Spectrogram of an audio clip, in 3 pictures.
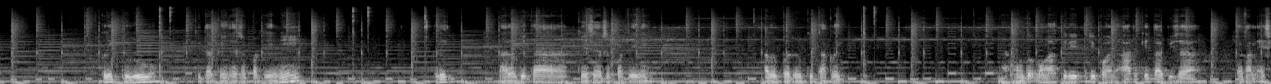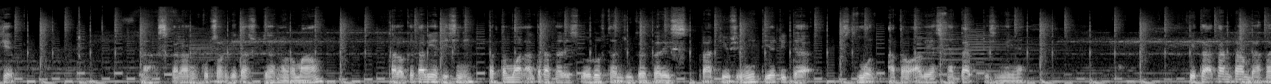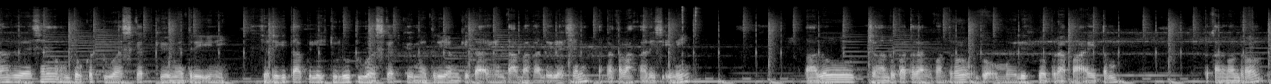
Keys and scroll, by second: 12.4 Escape.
